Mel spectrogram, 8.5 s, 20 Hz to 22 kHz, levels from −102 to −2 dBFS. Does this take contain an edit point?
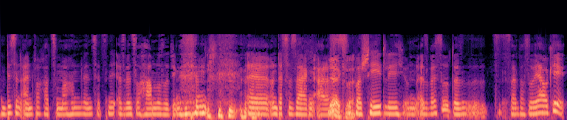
yes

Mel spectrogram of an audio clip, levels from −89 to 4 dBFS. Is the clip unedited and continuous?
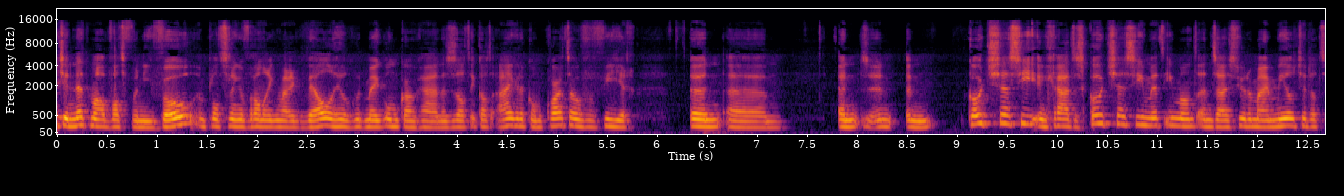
yes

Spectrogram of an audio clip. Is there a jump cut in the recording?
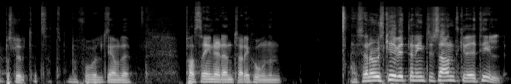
yes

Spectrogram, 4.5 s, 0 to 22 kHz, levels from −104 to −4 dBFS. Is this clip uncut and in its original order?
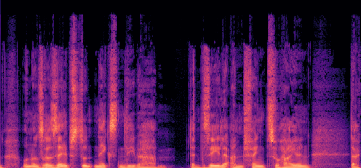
no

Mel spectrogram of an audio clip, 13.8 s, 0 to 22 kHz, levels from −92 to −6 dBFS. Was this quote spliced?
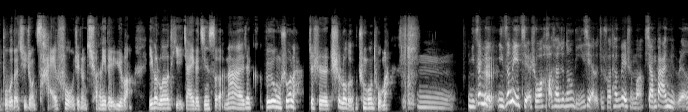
no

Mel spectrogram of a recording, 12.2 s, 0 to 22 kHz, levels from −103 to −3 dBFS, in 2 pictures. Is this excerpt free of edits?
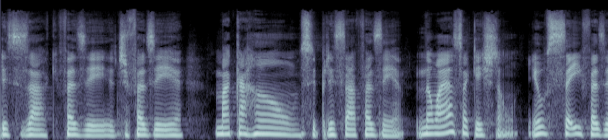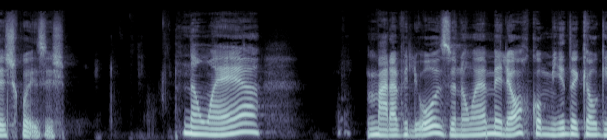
yes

